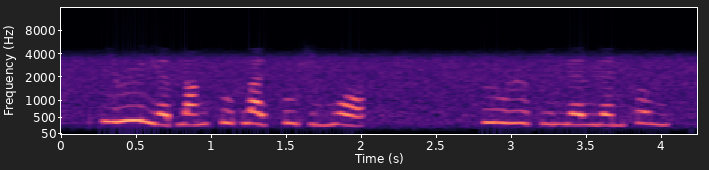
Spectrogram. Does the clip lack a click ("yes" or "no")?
yes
